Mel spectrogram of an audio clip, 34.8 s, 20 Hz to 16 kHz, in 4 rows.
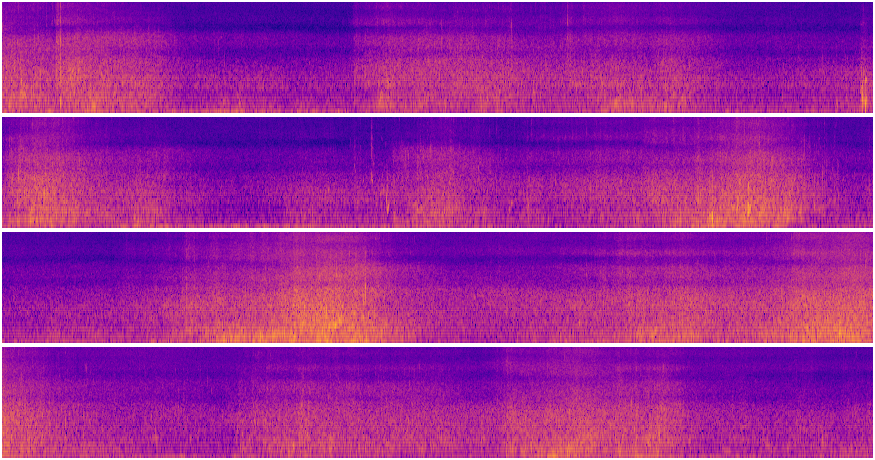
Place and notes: San Juan Playa, Alicante, Spain - (04 BI) San Juan Beach
Binaural recording of waves at San Juan Beach.
Recorded with Soundman OKM on Zoom H2n
Comunitat Valenciana, España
